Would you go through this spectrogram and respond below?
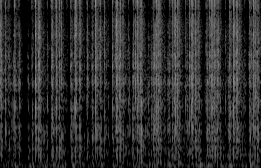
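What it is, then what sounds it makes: Latex balloon. A large, light-blue inflated latex balloon, hollow and air-filled, rests on a lap and is tapped with fingertips and nails. Quick, uneven taps patter steadily for the whole clip, each a short, hollow thump with a bright clicky edge that dies away almost at once.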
